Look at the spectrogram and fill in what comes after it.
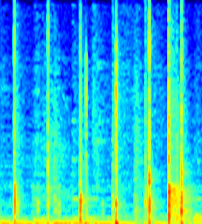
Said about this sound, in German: Ich klatsche. Ich weiß nicht, ob man es hört, aber...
